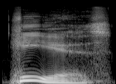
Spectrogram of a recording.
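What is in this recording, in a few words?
he is, male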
